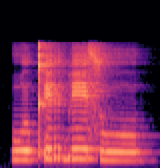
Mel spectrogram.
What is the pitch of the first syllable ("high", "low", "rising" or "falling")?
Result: low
